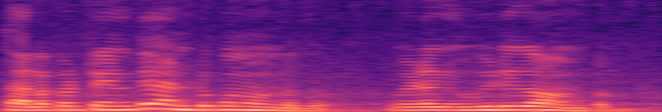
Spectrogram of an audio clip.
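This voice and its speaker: Chatty mother with a high voice. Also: fast, mellow, a little hiss or hum. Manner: patient, coaxing teacher, chatty toward viewers. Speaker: vlogger and mother. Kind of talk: casual home vlog chat. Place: home kitchen.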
